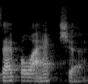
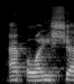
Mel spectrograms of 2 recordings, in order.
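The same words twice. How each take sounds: First: The middle sounds like 'apple at'. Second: The middle does not sound like 'apple at'. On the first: This is how locals say it. The speaker calls it right. "think of it as an apple at ya" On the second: This is how some other people say it. The speaker calls it wrong. "I think is what they say"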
